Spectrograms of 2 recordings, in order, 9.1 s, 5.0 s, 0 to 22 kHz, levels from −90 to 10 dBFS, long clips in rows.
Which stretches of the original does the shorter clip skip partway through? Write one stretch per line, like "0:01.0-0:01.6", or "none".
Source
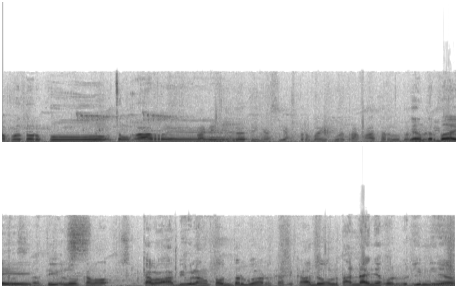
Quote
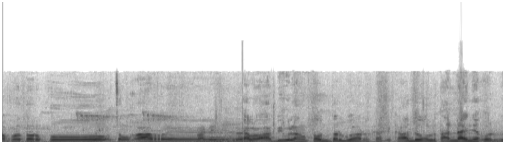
0:02.4-0:06.0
